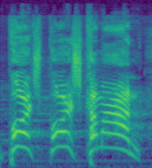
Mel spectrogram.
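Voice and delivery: high shouted push orders; doctor screaming. Retold or imitated. Doctor urging the mother in the delivery room, shouting. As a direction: bark it like a frantic doctor. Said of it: "he's screaming".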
